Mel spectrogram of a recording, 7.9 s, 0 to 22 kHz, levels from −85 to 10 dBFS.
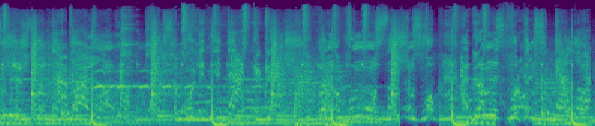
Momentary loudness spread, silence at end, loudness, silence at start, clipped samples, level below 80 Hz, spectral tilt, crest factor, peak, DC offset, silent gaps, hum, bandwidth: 3 LU; 0 s; -10 LUFS; 0 s; under 0.1%; -18 dBFS; -4 dB/octave; 10 dB; 0 dBFS; under 0.1%; none; none; over 20 kHz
